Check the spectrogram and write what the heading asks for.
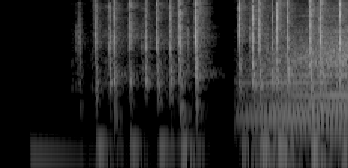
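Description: Faint typing on a laptop keyboard: a quick run of key clicks, a brief pause about one and a half seconds in, then more clicks.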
